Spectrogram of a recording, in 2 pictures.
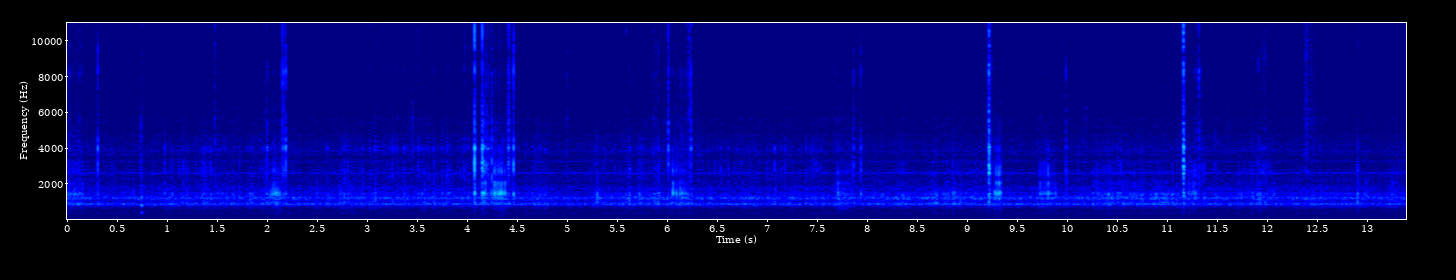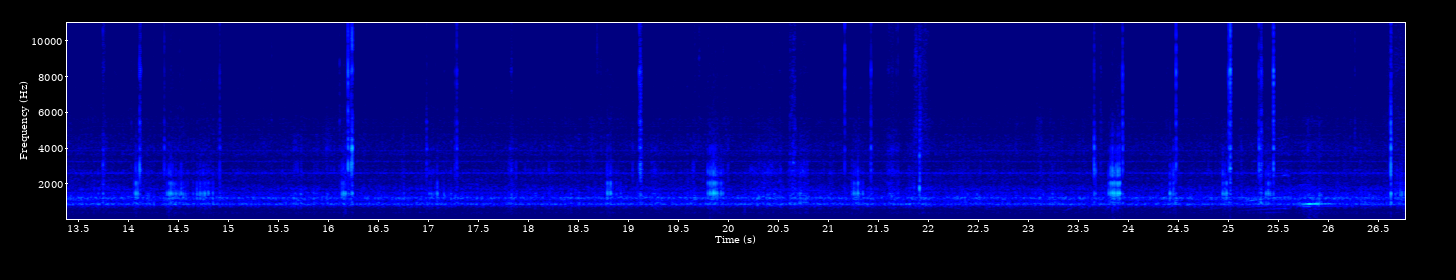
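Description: Faint scattered clicks and scrapes of small hand tools, a pointed stylus and a stiff brush, working against a steel axe head. A steady faint hum runs underneath.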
